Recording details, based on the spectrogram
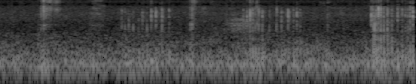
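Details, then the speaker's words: Ratchet (Snap-On vs Pittsburgh Pro comparison) that has been taken apart and relubed: crisp, evenly spaced pawl clicks with a soft, quiet action and no gritty drag; sounds good, clean well-lubed ratchet. "This one has been taken apart, and it has had a little, it's been relubed. So, but it sounds good."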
